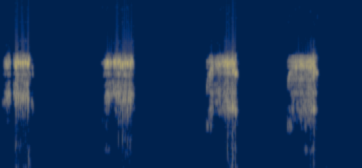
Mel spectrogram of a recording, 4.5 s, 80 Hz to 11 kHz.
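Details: Owl at night during a gopher delivery, 2 February 2013 at 10:43 PM: four harsh, hissing, raspy bursts, each about half a second long, spaced a little over a second apart, with no other sounds.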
